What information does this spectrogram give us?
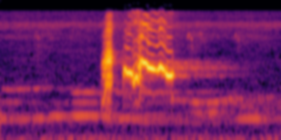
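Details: Sooty-headed bulbul giving a single short, bubbly warbled phrase in the morning, a song meant to coax a pet bulbul into answering, over a faint steady low hum.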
